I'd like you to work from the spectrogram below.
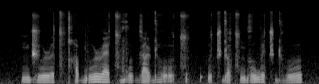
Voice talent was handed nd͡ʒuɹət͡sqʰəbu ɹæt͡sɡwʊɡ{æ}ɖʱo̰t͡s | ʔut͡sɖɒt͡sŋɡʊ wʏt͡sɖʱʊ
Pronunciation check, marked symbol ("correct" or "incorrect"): incorrect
